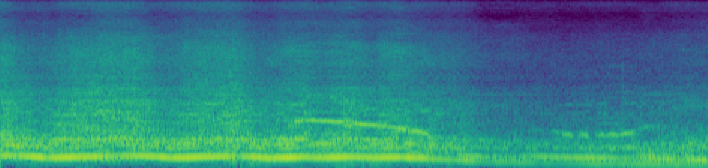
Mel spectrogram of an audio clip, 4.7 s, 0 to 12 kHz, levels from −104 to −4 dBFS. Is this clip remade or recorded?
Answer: remade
